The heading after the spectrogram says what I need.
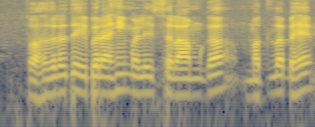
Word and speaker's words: ابراہیم: ساتھ پڑھا جاتا رہا۔ ابراہیم یہ جو ہے سب سے درست نام ہے اور سب سے درست تلفظ ہے کہ قرآن پاک کے اندر بھی یہی تلفظ آیا ہے ابراہیم علیہ السلام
